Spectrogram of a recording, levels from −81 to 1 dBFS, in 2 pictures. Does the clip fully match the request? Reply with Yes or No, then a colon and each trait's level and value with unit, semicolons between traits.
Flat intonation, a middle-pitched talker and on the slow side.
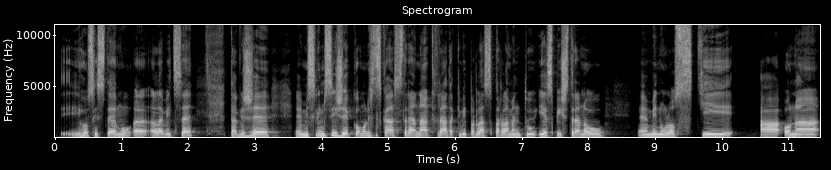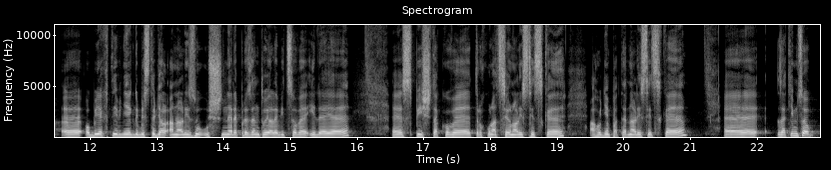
Yes: narrow, 2.0 semitones; medium, 170 Hz; slow, 95 wpm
